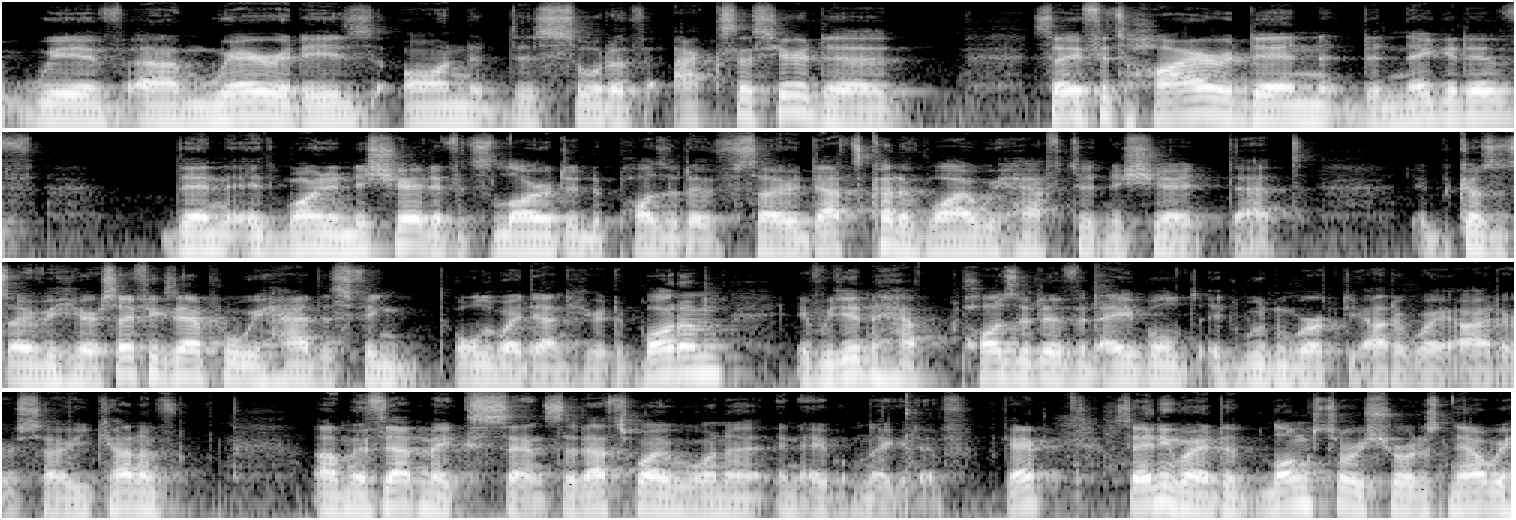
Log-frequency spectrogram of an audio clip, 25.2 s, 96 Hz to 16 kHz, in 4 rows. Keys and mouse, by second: 8.8-20.3 right drag, 13.6 g, 16.3 click, 16.3 middle click, 17.6 click, 17.6 middle click, 19.1 ctrl+z, 19.5 ctrl+z, 20.1 ctrl+z, 20.3-25.1 drag, 22.5 space.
